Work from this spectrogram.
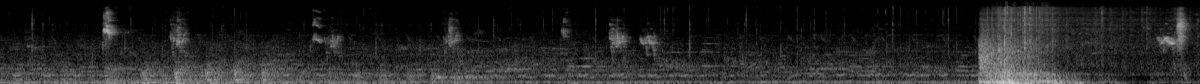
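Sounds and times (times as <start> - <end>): low background murmur: 0.0 - 12.0
pet birds chirping: 0.9 - 9.3.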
